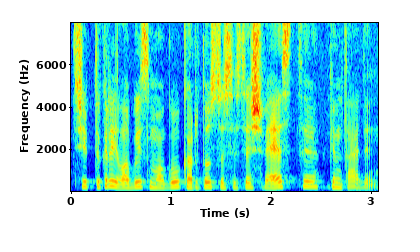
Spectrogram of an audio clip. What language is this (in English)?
Lithuanian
